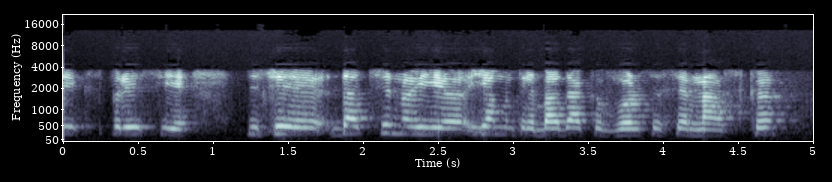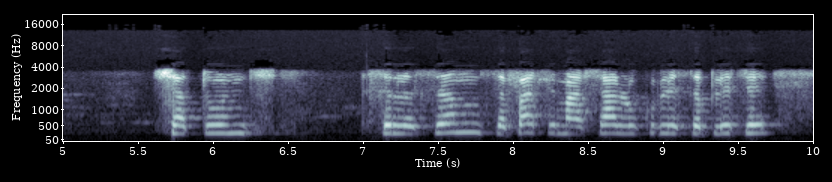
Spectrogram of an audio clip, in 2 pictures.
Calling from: Tulcea, Tulcea County, Romania; de la Tulcea

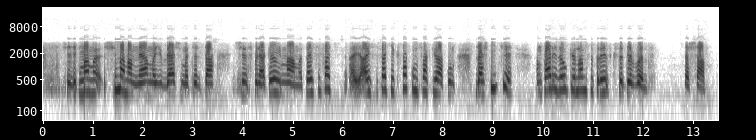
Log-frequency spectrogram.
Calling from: Tulcea, Tulcea County, Romania; din Tulcea, acum câțiva ani.

